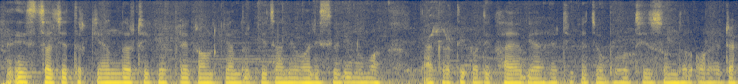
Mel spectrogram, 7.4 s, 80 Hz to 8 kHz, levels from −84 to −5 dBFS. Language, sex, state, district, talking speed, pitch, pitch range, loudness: Hindi, male, Rajasthan, Churu, 185 wpm, 120 Hz, 115-125 Hz, -16 LUFS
